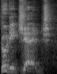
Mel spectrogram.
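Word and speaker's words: Buttigieg: Transportation secretary Pete uh b-u-t-t-i-g-i-e-g pronounced booty judge fielded an embarrassing question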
